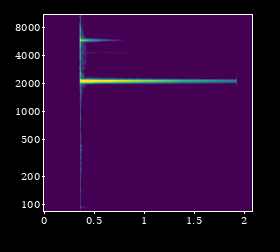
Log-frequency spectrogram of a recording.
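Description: A single bell-like ding from a notification-bell sound effect, struck about a third of a second in. It rings as one clear tone that fades away, then is cut off suddenly just before the end.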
